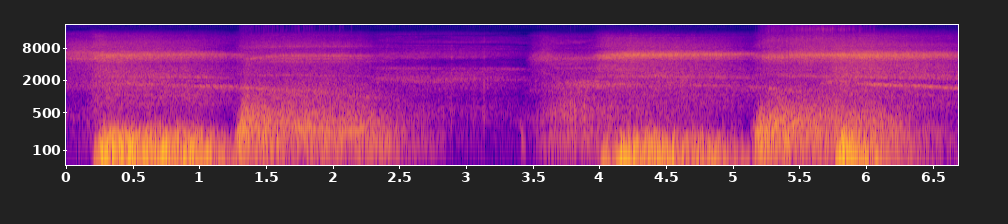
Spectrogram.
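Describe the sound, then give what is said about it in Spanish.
A voice acting as the big bad wolf in a told story imitates hard, forceful blowing at a little pig's straw house, which then falls. There are about four long, breathy gusts of rushing air, loud and low-pitched, with a brief quieter pause in the middle and no talking. “El lobo empezó a soplar.”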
